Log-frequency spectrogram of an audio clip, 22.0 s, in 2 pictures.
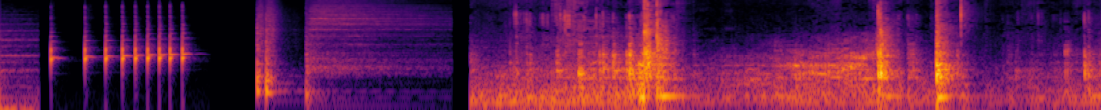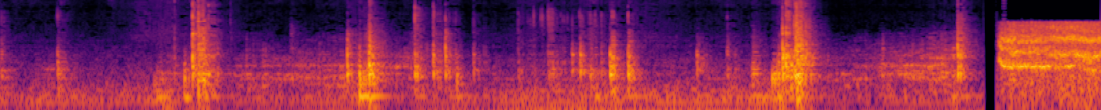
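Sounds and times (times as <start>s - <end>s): balls knocking against rails: 12.9s - 19.2s
toy pool balls clacking: 15.1s - 18.8s.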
